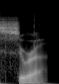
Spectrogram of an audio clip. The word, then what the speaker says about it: surah: New Testament arranged in 114 sections called Suez pronounce Sura Mohamed's earliest revelations tend to be short rhetorically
